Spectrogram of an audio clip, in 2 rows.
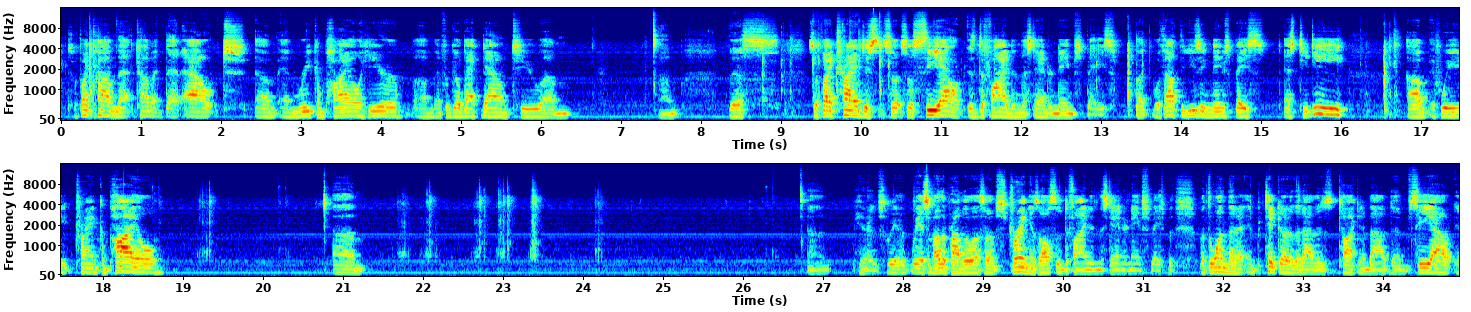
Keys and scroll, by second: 0.5 ctrl+s, 9.1 Left, 9.5-10.3 typing, 11.5 Up, 11.7 Up, 13.5 ctrl+s, 16.6 ctrl+shift+@.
